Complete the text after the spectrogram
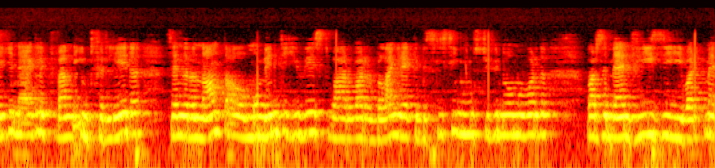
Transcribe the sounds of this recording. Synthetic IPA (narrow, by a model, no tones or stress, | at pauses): ɛɣənɛjɣənləkfɑnɪ̰nətfərleːdə | z̥ɛjnəɾənaːntɑlˠmomɛntəɣəʋeːstʋaːrʋaːɾərbəlɑŋrɛjkəbəslɪsɪŋənmustəɣənoːməʋɔrdə | ʋaːrzəmɛjnviziʋaːɾɪkmɛ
